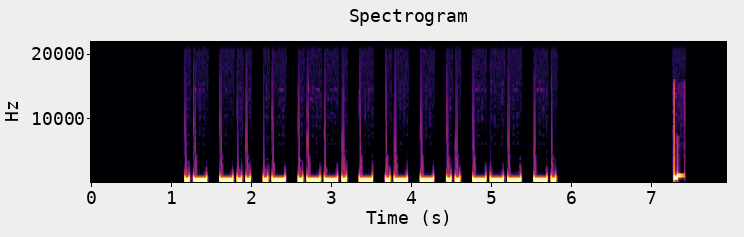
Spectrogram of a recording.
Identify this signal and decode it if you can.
Morse code, heard as a keyed tone, about 22 wpm, 700 Hz. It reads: ADAPTATION
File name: practice / 22wpm / 10 Letter Words - First 3 Letters Given - 22wpm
